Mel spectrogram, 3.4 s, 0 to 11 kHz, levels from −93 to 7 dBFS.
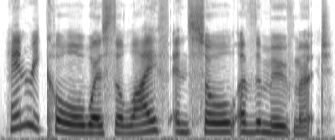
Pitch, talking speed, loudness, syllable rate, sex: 215 Hz, 180 wpm, -16 LUFS, 4.2 syllables/s, female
